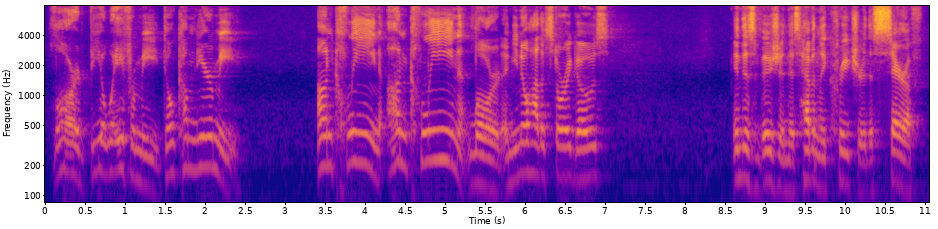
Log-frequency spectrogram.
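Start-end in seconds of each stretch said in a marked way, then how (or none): 0.1-5.7 high, slow, pleading cry of unworthiness; a sinner crying out before God, high and slow; anguished plea. Acted. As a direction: beg him to stay away, voice lifted in anguish. Isaiah begs Lord to leave.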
